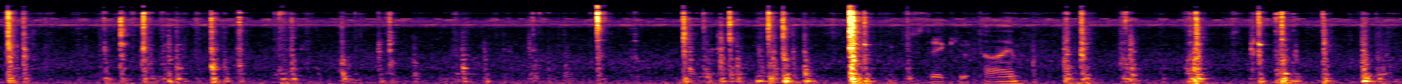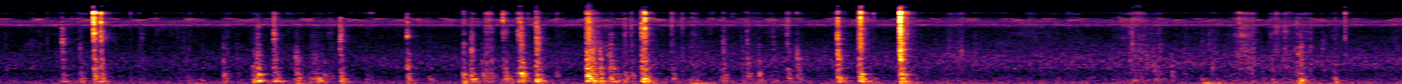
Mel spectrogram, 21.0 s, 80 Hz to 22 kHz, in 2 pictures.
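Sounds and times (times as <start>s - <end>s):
plastic clicks and knocks: 0.0s - 6.6s.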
